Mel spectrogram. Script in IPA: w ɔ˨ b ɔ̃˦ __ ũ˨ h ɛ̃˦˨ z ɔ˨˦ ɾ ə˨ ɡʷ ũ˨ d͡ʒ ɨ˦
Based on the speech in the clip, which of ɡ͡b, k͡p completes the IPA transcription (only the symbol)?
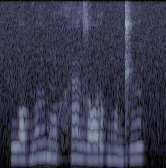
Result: ɡ͡b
